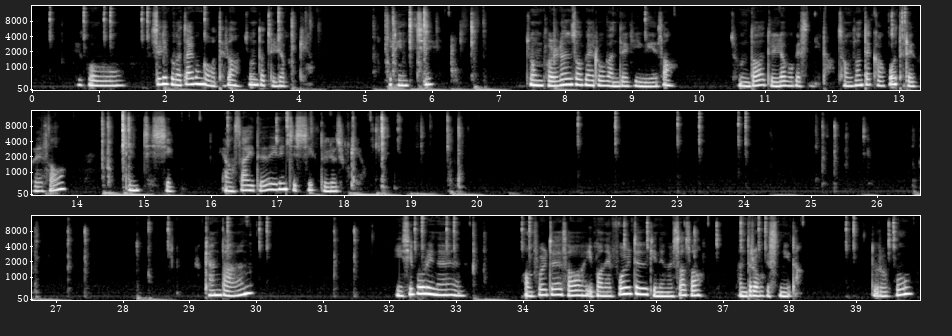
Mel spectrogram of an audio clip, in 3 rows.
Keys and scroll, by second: 1.9 z, 3.4 typing, 5.3-6.6 typing, 7.8 z, 14.4 typing, 18.0 1, 19.5 space, 26.5 space, 28.2 a, 33.3 z.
